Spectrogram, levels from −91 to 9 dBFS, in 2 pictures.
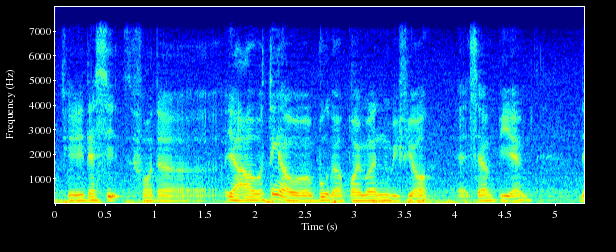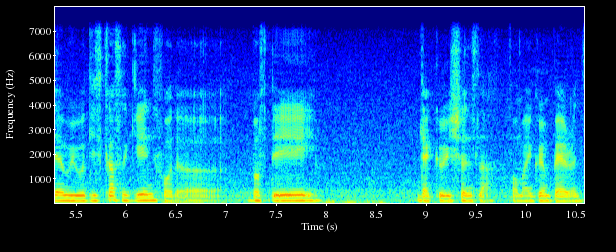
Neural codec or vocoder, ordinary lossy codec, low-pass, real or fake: vocoder, 44.1 kHz, 128 mel bands every 256 samples, BigVGAN v2; none; 7.2 kHz; fake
